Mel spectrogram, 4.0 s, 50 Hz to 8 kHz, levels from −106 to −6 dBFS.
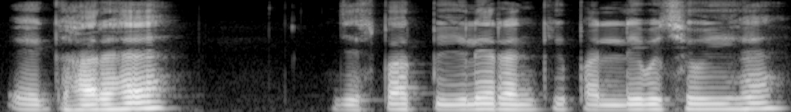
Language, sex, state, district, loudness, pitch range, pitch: Hindi, male, Uttar Pradesh, Lalitpur, -20 LUFS, 130-140 Hz, 135 Hz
